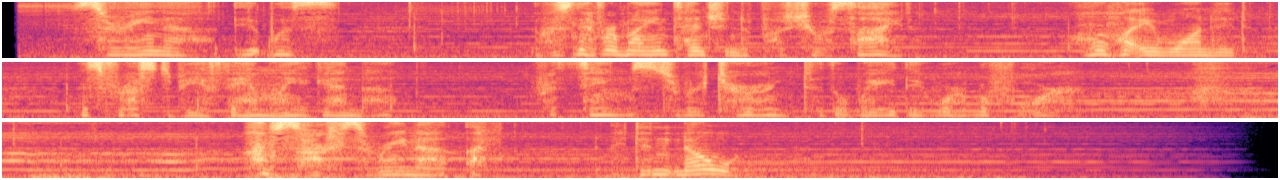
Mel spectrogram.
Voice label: Regretful Mother, video-game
